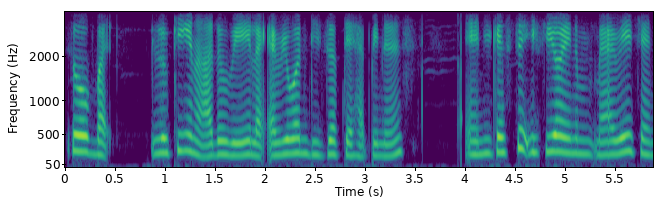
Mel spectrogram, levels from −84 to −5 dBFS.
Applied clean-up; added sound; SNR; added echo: neural separator model SepFormer WHAMR!.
